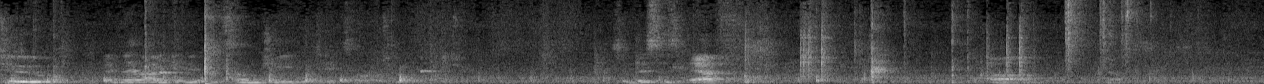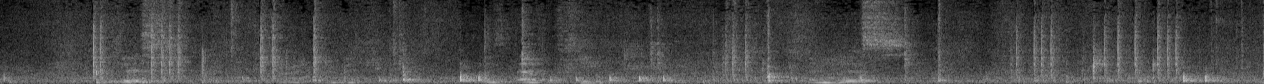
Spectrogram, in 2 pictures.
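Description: A man lectures calmly in a room with some echo.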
